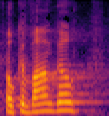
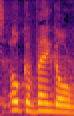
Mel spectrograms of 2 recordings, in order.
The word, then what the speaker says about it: Okavango: Now, there's, there's a lot of cool stuff out there, but particularly these lions in Africa, and they are the, the Okavango, Okavango, I think is how you say it, Okavango.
